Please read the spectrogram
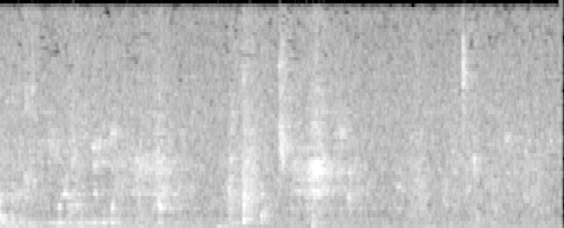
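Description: Quiet room tone with a steady low hum and a few faint, scattered knocks and clicks, one a low thump a little under two seconds in.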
